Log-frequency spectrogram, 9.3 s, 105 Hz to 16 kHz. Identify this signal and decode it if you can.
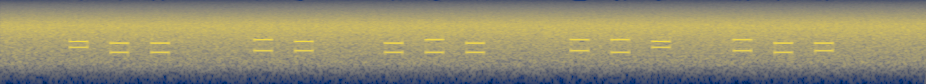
DTMF, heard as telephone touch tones, dialled by machine, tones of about 180 ms, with radio hiss. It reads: 011 65 131 630 614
